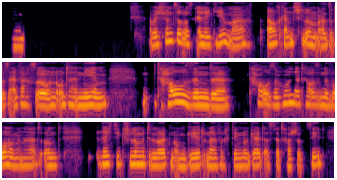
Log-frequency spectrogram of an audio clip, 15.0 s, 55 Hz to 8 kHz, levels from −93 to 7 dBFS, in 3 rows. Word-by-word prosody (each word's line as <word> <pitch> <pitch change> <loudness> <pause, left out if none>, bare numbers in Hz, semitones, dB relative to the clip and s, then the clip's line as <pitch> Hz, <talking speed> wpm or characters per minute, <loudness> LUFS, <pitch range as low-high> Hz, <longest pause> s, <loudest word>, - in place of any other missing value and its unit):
Nein. 155 0 -6 1.9
Aber 175 - 0
ich 185 0 -3
finde 250 +3 +2
so, 245 -2 +3
was 200 - -1
LEG 190 +3 0
macht, 190 0 -3 0.2
auch 200 +3 +2
ganz 210 +4 -1
schlimm, 180 -2 0
also, - - -2
dass - - -5
einfach 190 0 -3
so 170 -1 +6
'n 175 +2 -1
Unternehmen, 180 0 +1 0.5
hm, - - -8
tausende, 175 -6 +4 0.2
tause 175 - -2
hunderttausende 200 -5 -1
Wohnungen 170 -2 +1
hat 170 - -4
und 170 +1 -2 0.5
richtig 195 0 -1
schlimm 195 0 +2
mit 195 +1 -1
den - - -1
Leuten 170 +1 +1
umgeht 165 +2 0
und - - -3
einfach 170 0 -3
denen 165 0 -3
nur 165 0 -2
Geld 170 0 -1
aus - - -6
der - - -3
Tasche 155 -1 -5
zieht. 190 +2 -3
180 Hz, 155 wpm, -22 LUFS, 170-195 Hz, 1.9 s, so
